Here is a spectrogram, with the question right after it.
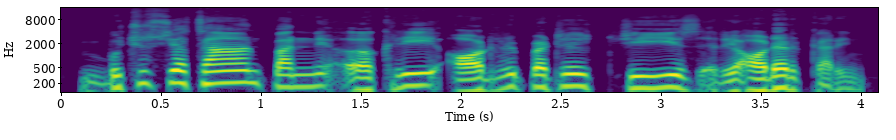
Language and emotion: Kashmiri, neutral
